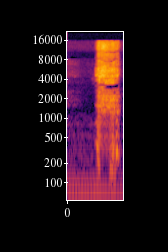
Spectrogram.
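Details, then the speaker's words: An adult coughs while smoking, which is unusual for them; they blame recent diet weakening their immunity. Two quick, harsh, throat-clearing cough bursts are heard in a quiet room. This is a cough. "I don't cough when I don't normally cough like that when I smoke but you'll hear me coughing now I'm coughing now as if I'm sick or something when I'm smoking"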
